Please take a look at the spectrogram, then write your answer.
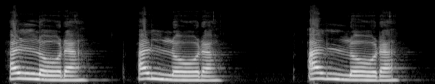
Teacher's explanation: L, L, la sílaba que se alargará será lo.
